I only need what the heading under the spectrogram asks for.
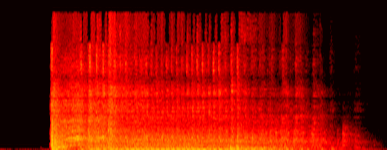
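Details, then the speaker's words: Cub Cadet snow blower with full choke, primed, on electric start: steady cranking of about four pulses a second for three seconds without firing; fuel isn't getting from the carburetor into the engine. "Okay, so we have some kind of fuel issue getting from the bottom of the carburetor into the top of the engine."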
